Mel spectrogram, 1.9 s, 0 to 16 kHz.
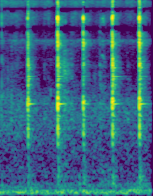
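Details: Polaris Ranger 570 cylinder head removed and inspected on the bench: five sharp metallic ticks as the valve is worked by hand; the strange engine ticking is traced to a weak, not broken, valve spring.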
